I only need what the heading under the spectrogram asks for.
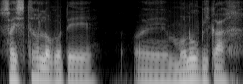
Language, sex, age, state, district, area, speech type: Assamese, male, 30-45, Assam, Charaideo, rural, spontaneous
